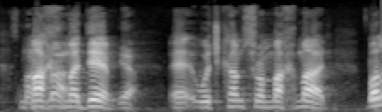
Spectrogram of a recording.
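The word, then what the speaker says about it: מחמדים: Now, notice how he pronounced it, Muhammadim. Yeah. More accurately, it would be Mahmadim, which comes from Mahmad.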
